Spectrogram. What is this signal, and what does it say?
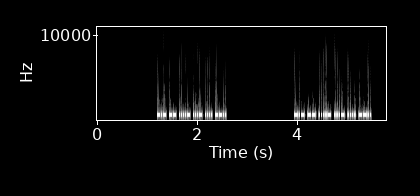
Morse code, heard as a keyed tone, about 50 wpm, 700 Hz. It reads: KM4VHZ KM4VHZ
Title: Speed Racing - USA 2x3 Call Signs 40wpm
